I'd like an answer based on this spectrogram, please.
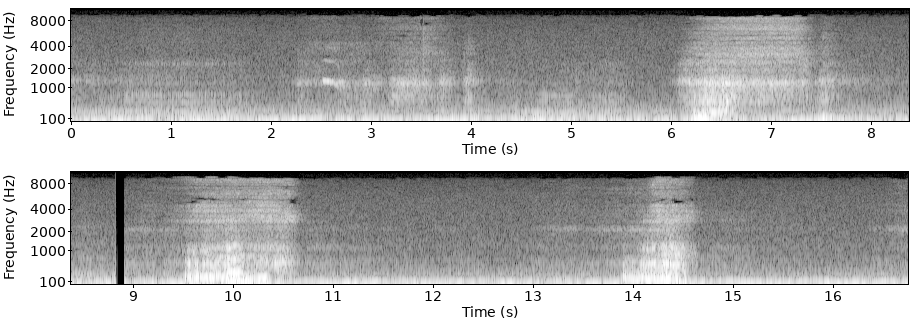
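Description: A few rough snoring breaths, one roughly every four seconds, over steady room hiss: snoring during sleep.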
